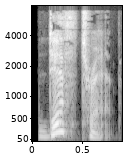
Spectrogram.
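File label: "deathtrap", British English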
